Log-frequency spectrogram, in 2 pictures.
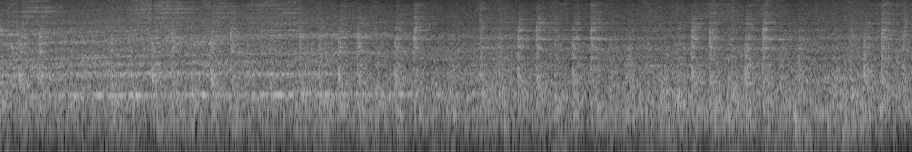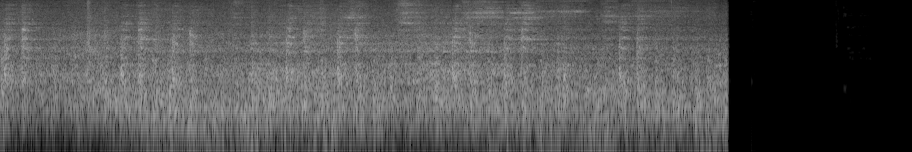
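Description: Takasaki Line electric commuter train pulling out and running close past, its wheels clattering over rail joints, with a steady motor whine in the first few seconds. The sound cuts off suddenly about sixteen seconds in.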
